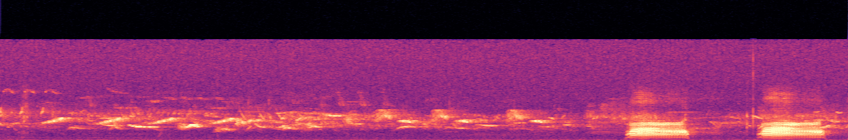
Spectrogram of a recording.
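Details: Woodland birds in ancient Cornish forest, UK: a soft background of high, rapid chirps, broken near the end by two loud, harsh, drawn-out calls about a second apart.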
